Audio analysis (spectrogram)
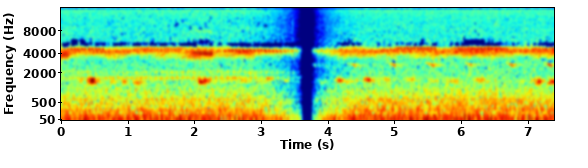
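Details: Continuous shrill cricket chirping with a brief louder pulsed burst, a sudden short silent gap midway, then the high trilling chorus resumes with scattered softer lower chirps.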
